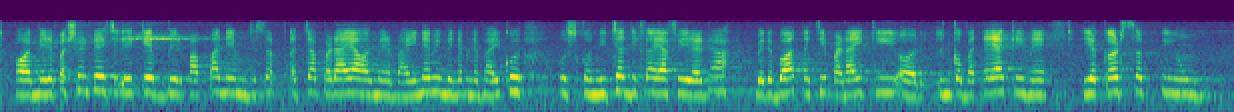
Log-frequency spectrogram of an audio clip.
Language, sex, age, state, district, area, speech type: Hindi, female, 18-30, Rajasthan, Jodhpur, urban, spontaneous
